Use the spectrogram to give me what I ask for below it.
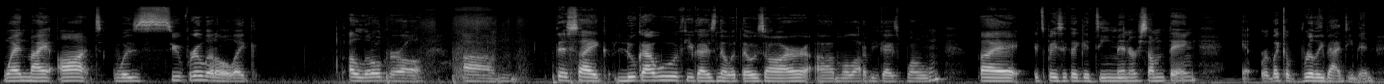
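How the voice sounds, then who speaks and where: Low-voiced woman rambling through a tale. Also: steady tone, normal speed, a little mellow. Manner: rambling, many fillers, drops to a whisper. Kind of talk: casual story time.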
